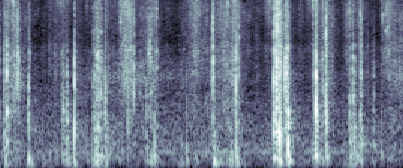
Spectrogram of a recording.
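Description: Angel oracle cards are shuffled in a quick run of crisp riffling and slapping bursts, up close, with no talking.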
